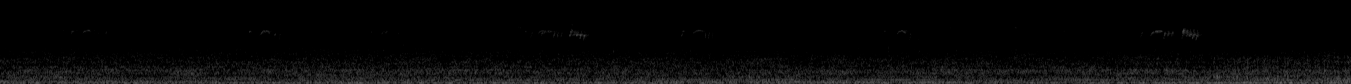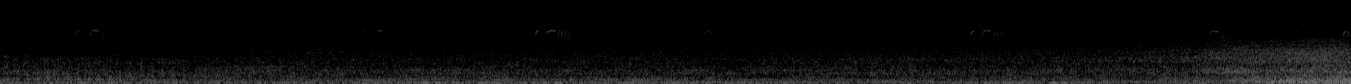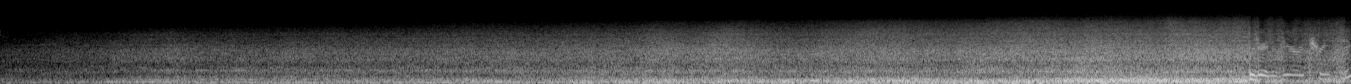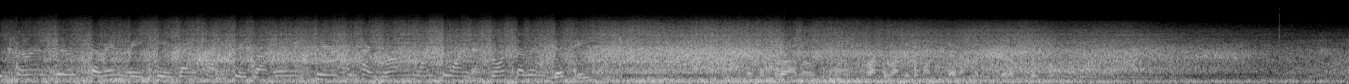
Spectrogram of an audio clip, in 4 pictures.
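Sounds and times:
jet engines reverse thrust rumble: 0.0s - 54.0s.

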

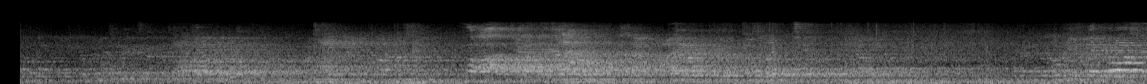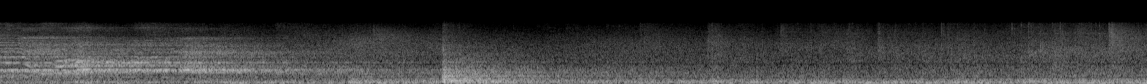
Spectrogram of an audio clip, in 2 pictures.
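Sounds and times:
voices talking and calling out: 0.3s - 15.2s
sharp thud: 15.0s - 17.0s
footsteps of players jogging: 17.6s - 22.9s.

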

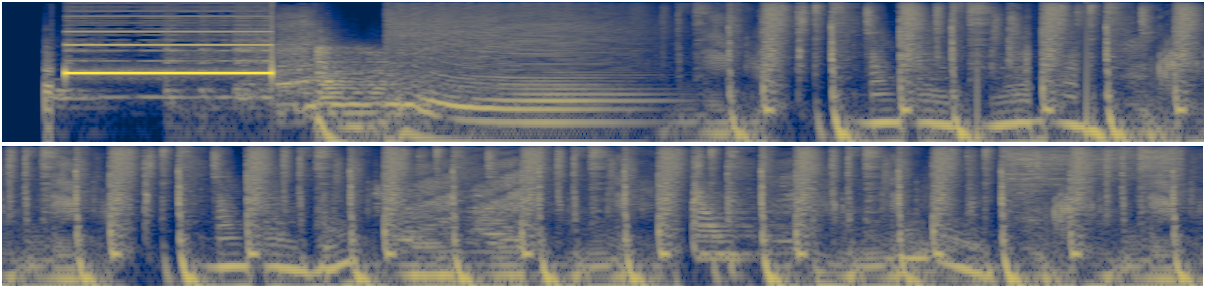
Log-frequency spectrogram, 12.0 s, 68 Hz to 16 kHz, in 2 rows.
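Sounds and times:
high test tone beep: 0.3s - 1.4s.

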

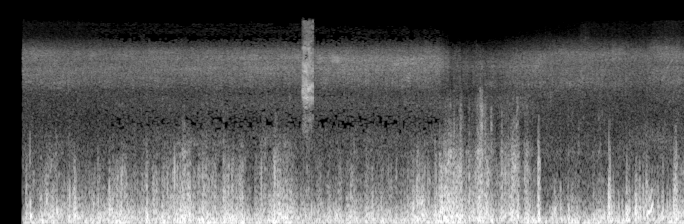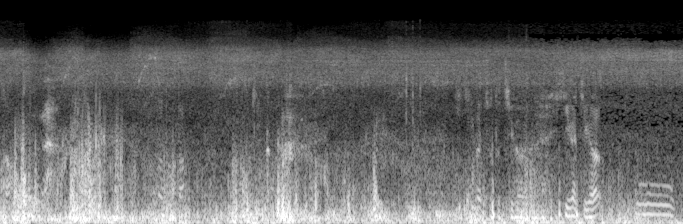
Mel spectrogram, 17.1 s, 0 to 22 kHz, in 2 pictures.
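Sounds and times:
wind buffeting microphone: 0.3s - 17.0s
steady high hiss: 0.4s - 17.0s.

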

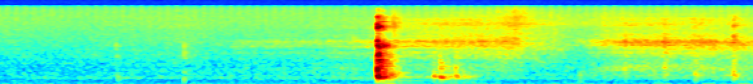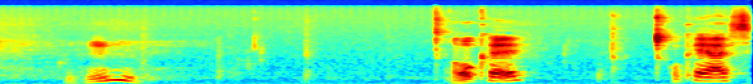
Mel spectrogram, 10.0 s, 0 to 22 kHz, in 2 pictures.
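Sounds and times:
glass clinking on wooden table: 2.6s - 3.2s.

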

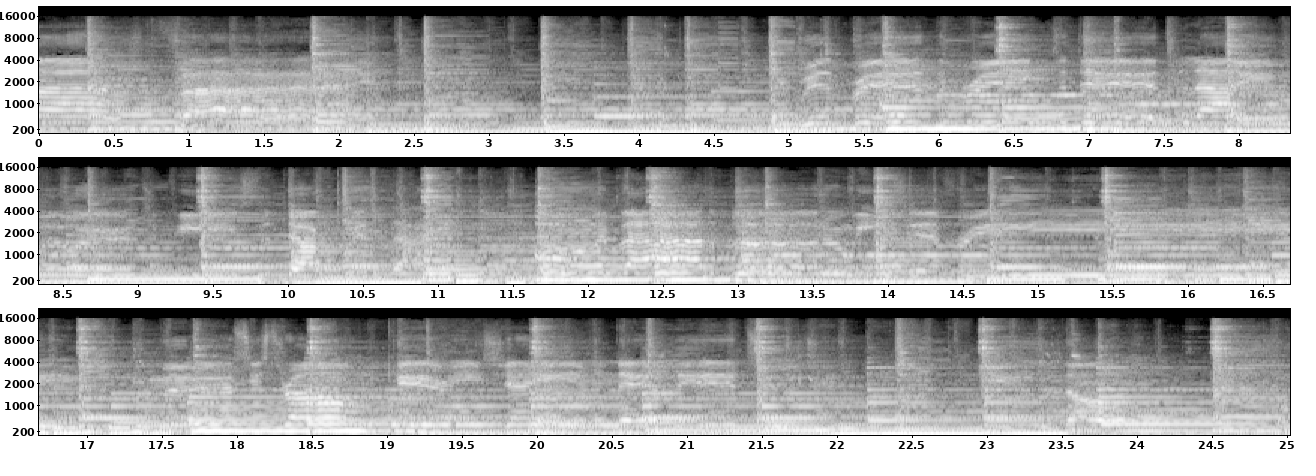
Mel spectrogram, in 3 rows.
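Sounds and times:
man singing: 0.0s - 3.0s, 4.8s - 25.0s
electric bass: 0.0s - 25.0s
keyboard: 0.0s - 25.0s
strummed acoustic guitar: 0.0s - 25.0s.

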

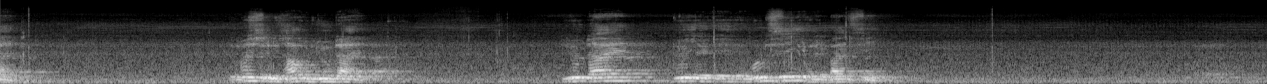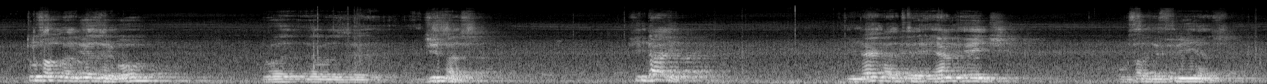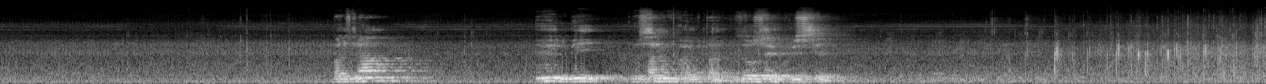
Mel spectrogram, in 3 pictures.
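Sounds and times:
steady background noise: 0.0s - 38.0s.

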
